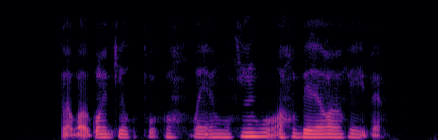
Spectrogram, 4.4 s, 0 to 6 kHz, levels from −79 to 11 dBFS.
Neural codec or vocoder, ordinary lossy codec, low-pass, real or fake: autoencoder, 44.1 kHz, a latent of 192 numbers a frame, MeloTTS; MP3, 48 kbps; 5.4 kHz; fake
